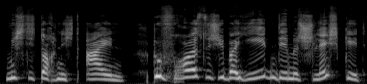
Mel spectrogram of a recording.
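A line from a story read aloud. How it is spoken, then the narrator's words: Angry heated outburst. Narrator (German): ereiferte sich zornig die Toffelfee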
